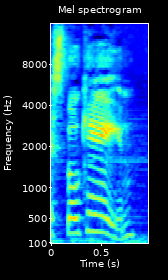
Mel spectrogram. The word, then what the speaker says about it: Spokane: Is it Spokane or Spokane? Spokane. Spokane. Okay, Spokane. Sorry.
